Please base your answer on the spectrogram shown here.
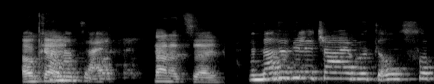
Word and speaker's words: Canazei: Val di Fassa, and the actual village name is Canazei, spelled with a Z. Okay. Canazei.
